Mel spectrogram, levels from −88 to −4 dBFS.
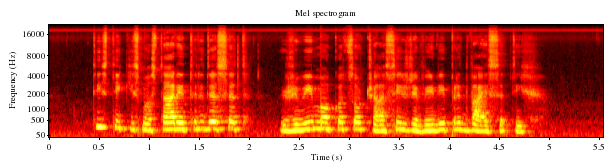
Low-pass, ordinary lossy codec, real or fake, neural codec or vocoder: none; none; real; none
